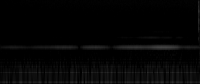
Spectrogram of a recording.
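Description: A single sustained, pure electronic tone from a film soundtrack, slowly swelling louder with two brief dips, over a faint low rumble.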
